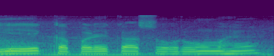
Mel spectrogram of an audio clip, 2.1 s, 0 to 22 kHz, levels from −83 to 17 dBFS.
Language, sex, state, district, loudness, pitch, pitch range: Hindi, male, Uttar Pradesh, Lucknow, -16 LUFS, 135 Hz, 130-135 Hz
